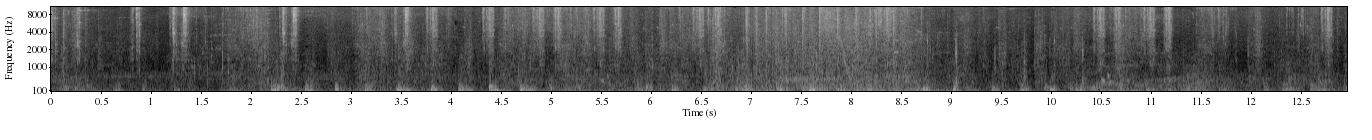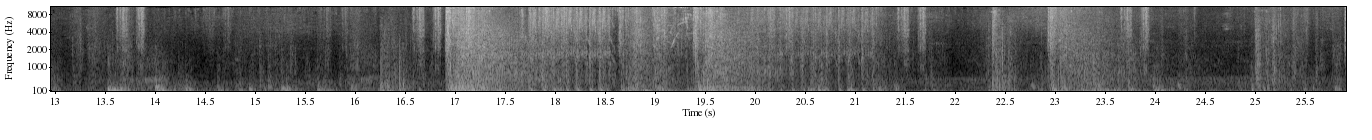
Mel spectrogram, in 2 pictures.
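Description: Wooden walls clatter and thud as they are rapidly built.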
